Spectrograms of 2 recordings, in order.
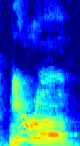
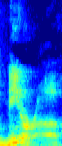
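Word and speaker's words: Neera: Yeah, Nerra. That's that is how her name is pronounced.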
